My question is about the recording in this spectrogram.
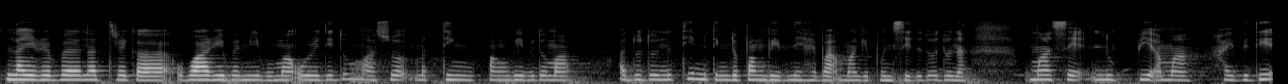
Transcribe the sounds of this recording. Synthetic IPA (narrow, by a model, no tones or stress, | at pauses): lajɾɐbɐnɐtɾɐɡɐwaɾibɐmibumaʔuɾɐdidumasumɐtʰiŋpaŋbibɐduma | ɐdudunutʰimɐtʰiŋdupaŋbibɐniɦajbɐɐ̰maɡipunsiduduɐdunɐ | masenupːiɐ̰mɐ | hajbɐdi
